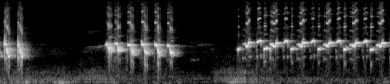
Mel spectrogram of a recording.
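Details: Sooty-headed bulbul delivering rapid-fire 'ropel' song used to provoke other bulbuls into singing; two quick chirps, a fast rattling run, a brief silence, then a long stream of high, sharp notes.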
